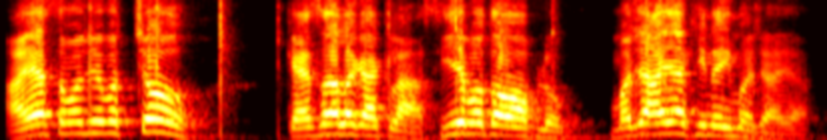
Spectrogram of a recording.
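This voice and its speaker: A male teacher giving an energetic online class and cheering his students on. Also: sits high, a little fast. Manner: energetic, rousing, mixes in English words.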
